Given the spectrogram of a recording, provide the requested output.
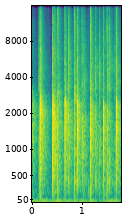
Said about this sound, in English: Everybody's clapping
